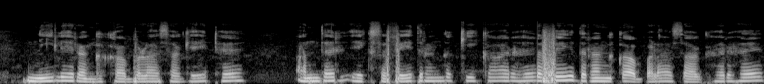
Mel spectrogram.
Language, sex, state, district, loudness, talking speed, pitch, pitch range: Hindi, male, Uttar Pradesh, Gorakhpur, -17 LUFS, 165 wpm, 150 Hz, 140-165 Hz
